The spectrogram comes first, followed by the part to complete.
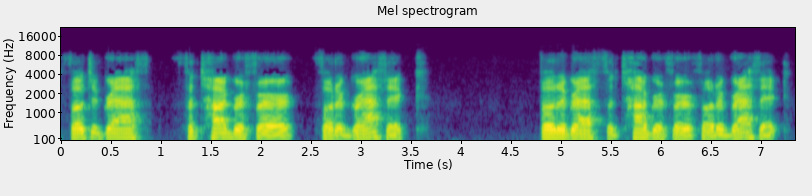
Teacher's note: photograph, the stress is on the first syllable. Photographer, the stress is in the second. Photographic in the third. And each one is a different sound.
